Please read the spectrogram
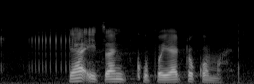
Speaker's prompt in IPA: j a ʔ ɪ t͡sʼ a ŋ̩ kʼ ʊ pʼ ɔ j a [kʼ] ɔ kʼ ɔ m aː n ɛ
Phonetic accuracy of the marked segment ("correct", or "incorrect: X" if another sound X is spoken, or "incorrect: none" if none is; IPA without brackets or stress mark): incorrect: tʼ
